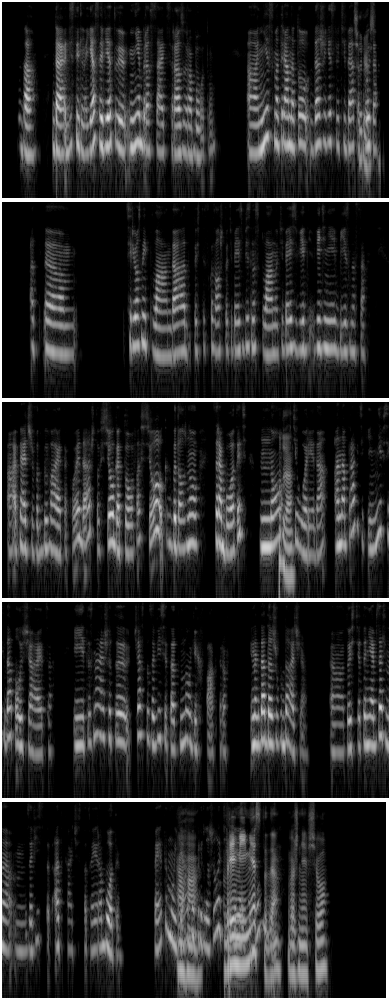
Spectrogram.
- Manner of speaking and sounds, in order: tapping
- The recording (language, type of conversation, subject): Russian, advice, Как понять, стоит ли сейчас менять карьерное направление?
